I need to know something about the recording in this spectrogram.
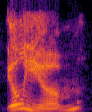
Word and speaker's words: ilium: this part that's pronounced ilium same pronunciation as we had on the the slide just before which was ileum but the ileum with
